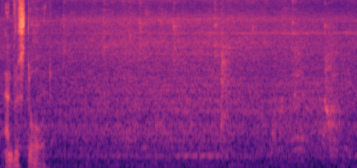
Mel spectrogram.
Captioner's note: people chattering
